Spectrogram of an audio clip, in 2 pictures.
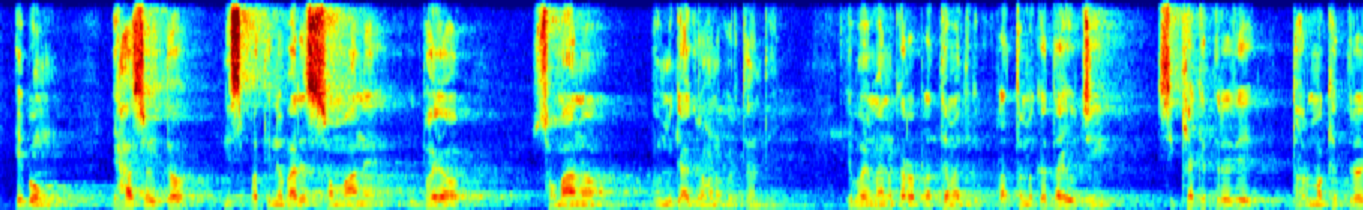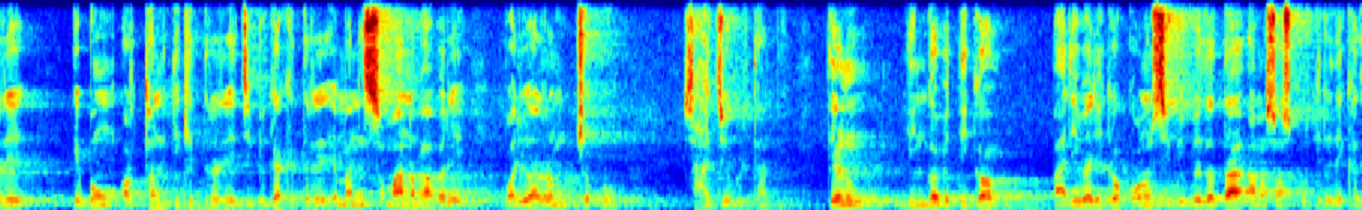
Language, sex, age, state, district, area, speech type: Odia, male, 45-60, Odisha, Nayagarh, rural, spontaneous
